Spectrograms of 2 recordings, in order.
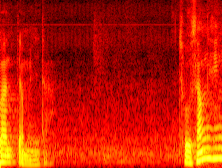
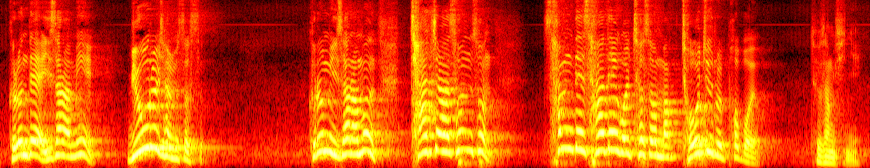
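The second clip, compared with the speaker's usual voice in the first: loud, high preaching cry; full-force preaching; 11 semitones higher, 6 dB louder than usual. Acted. Preacher crying out to his congregation, loud and high. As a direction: preach it out to the back row.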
